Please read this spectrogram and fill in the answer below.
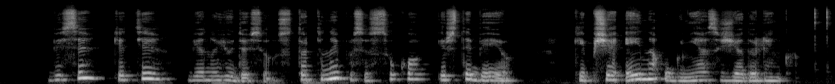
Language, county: Lithuanian, Klaipėda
